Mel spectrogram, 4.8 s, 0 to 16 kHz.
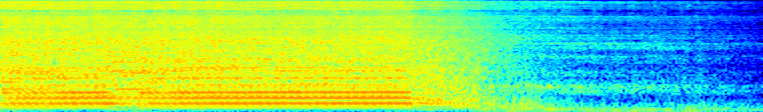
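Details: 403 cubic inch 6.0 LS stroker V8 (stroker crank, Scat rods, honed block): strong steady high rev with a clean even note, dropping off smoothly as throttle closes; normal, healthy revving.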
